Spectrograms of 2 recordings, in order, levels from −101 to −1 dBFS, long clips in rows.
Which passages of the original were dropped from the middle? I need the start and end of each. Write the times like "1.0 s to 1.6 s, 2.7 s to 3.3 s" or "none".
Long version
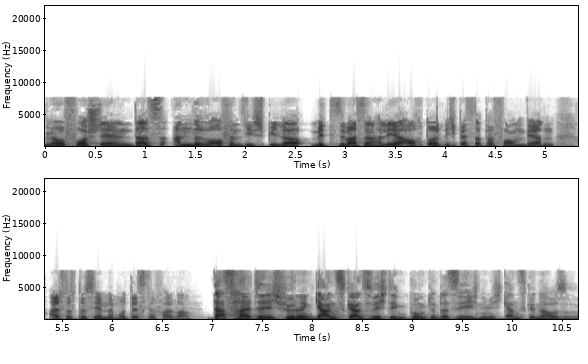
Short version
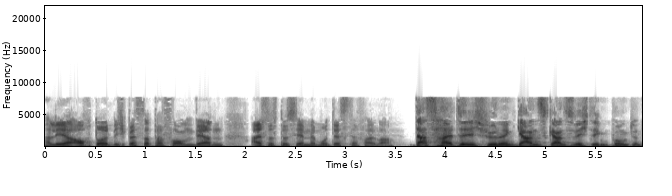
none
